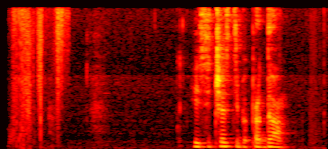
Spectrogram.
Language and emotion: Russian, angry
